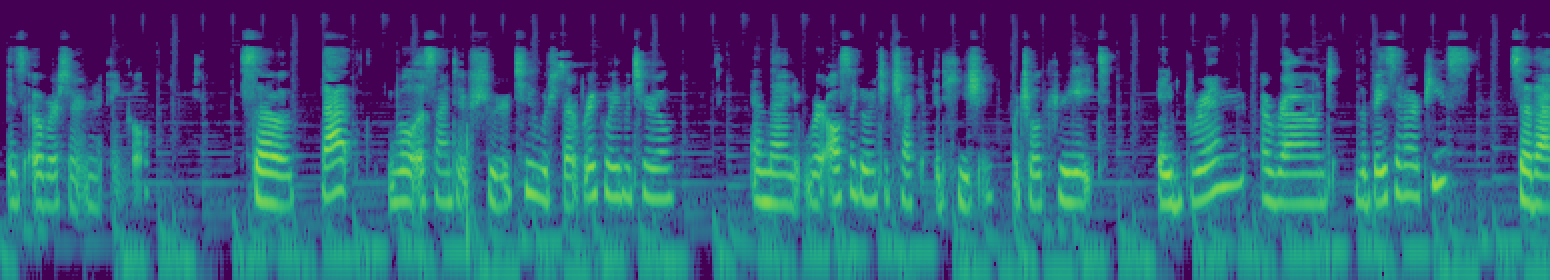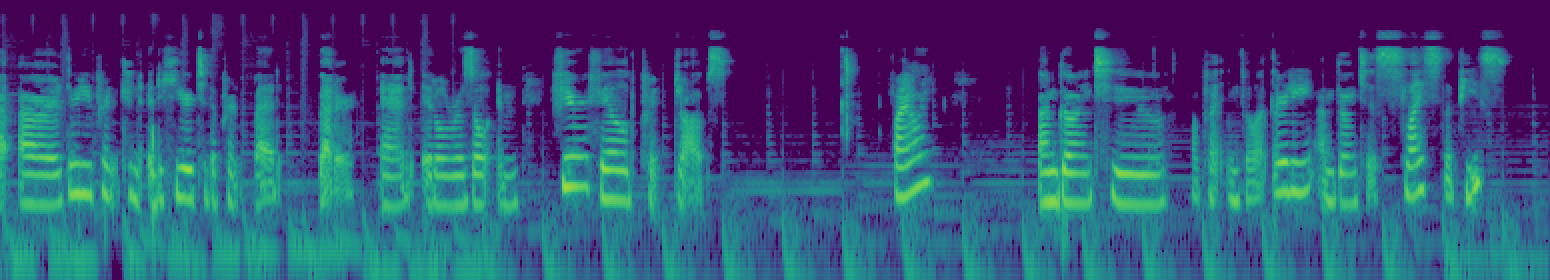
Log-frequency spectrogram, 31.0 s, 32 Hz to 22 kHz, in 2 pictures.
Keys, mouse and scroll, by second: 3.6 click, 4.8 click, 15.8-18.7 scroll, 18.7 scroll down 3, 18.8 scroll, 19.0 middle click, 24.2 middle click, 27.2 click, 29.1 click.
